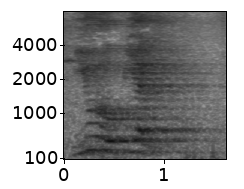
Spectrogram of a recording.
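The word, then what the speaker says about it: European: में आया करता है यूरोपियन। यूरोपियन की बात की जाए यूरोपियन, यूरोपियन का उच्चारण इस प्रकार से होता है यूरोपियन, यानी हिंदी के कंसोनेंट साउंड से आरंभ हो रहा है और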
